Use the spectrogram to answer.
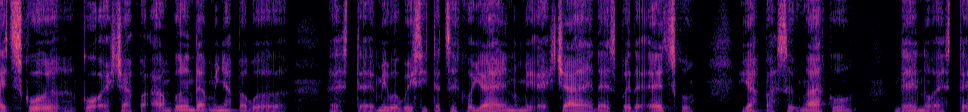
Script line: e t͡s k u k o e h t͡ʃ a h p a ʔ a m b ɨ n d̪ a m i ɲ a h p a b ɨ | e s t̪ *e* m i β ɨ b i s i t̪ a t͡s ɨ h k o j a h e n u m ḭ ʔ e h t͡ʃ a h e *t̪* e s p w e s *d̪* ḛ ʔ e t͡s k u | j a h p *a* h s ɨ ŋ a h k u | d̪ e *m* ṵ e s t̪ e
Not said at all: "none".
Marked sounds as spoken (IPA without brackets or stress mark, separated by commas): e, d̪, d̪, a, n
